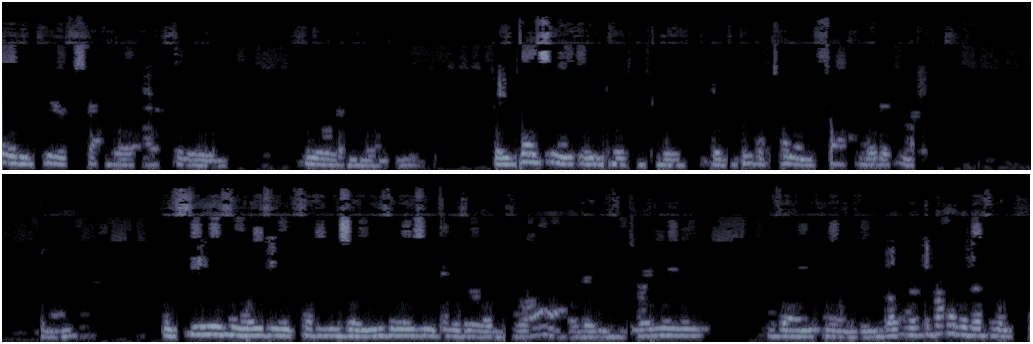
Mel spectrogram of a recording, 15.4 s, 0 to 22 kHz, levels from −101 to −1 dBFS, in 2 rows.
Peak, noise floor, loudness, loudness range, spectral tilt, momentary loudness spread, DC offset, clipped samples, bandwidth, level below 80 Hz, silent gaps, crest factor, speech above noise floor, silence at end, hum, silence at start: -26 dBFS; -84 dBFS; -47 LUFS; 10 LU; -5 dB/octave; 15 LU; under 0.1%; under 0.1%; 15.5 kHz; -76 dBFS; 1.70-1.75 s, 1.83-1.89 s, 4.71-4.75 s, 5.15-5.23 s, 8.79-8.83 s; 22 dB; 37 dB; 0.15 s; none; 0 s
